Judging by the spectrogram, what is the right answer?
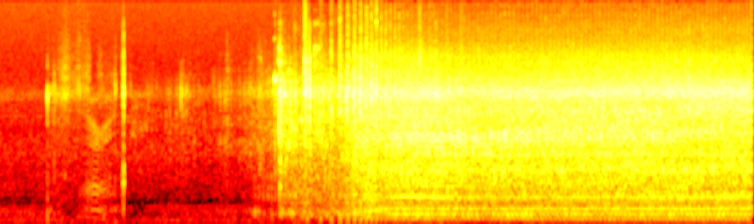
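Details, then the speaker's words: Free curbside lawn mower, after freeing a stuck carburetor needle and a cleanup: after a quiet pause the small engine catches into a steady, even high-pitched drone at fixed speed, running normally. "i'm going to start it up let it run for a little bit and want the clamp to handle down or tie it down let it run a little bit and kind of draw itself off"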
